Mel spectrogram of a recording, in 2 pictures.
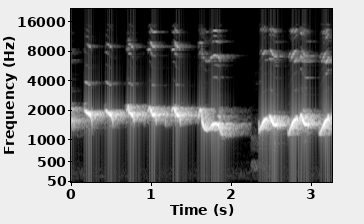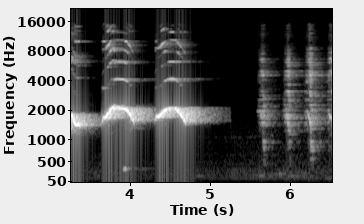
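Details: Masked laughingthrush song used as training audio for songbirds: a steady chain of about a dozen clear looping whistles, each rising then dropping, followed by a few soft clicking notes.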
